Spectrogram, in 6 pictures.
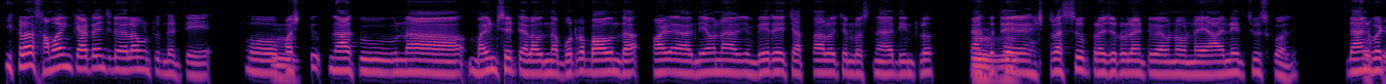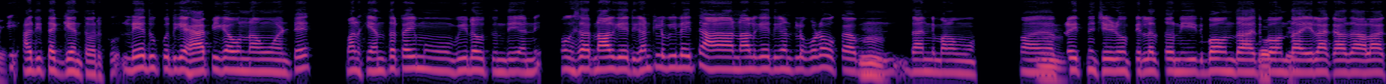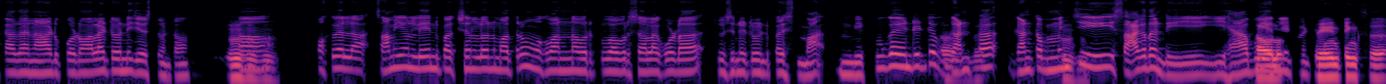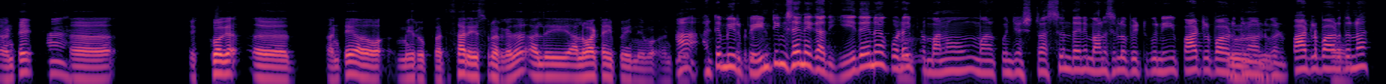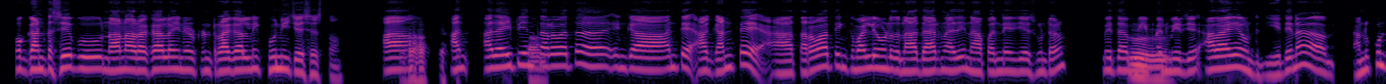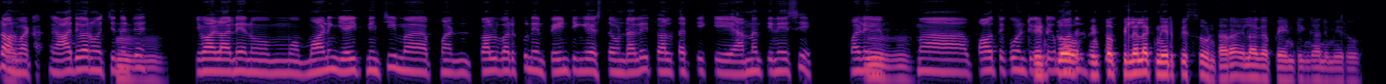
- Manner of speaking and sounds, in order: in English: "మైండ్‌సెట్"; in English: "హ్యాపీగా"; in English: "వన్ అవర్, టూ అవర్స్"; in English: "హాబీ"; in English: "పెయింటింగ్స్"; chuckle; in English: "మ మార్నింగ్ ఎయిట్"; in English: "ట్వెల్వ్"; in English: "ట్వెల్వ్ థర్టీకి"; in English: "పెయింటింగ్"
- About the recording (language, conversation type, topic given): Telugu, podcast, ప్రతిరోజూ మీకు చిన్న ఆనందాన్ని కలిగించే హాబీ ఏది?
